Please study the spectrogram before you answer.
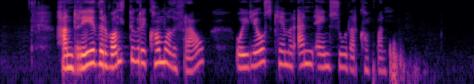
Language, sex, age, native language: Icelandic, female, 20-29, Icelandic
